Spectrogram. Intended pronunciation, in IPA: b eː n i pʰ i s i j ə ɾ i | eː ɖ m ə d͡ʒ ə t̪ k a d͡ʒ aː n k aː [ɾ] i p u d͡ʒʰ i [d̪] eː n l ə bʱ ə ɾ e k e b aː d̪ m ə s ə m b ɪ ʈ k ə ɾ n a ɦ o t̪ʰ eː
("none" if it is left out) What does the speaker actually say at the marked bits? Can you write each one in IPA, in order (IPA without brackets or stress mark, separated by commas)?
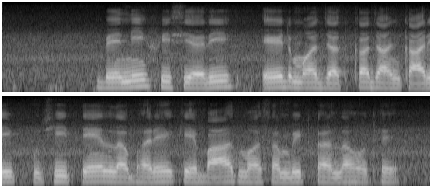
ɾ, t̪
